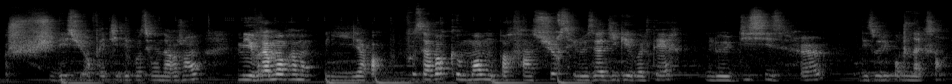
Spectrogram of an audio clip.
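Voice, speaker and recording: A woman's voice: mid-range voice, bright, forceful tone, reverberant. A young woman giving casual beauty advice in a chatty vlog, full of fillers and talking straight to her viewers. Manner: chatty, filler-heavy, addresses viewers as girls. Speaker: beauty vlogger.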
